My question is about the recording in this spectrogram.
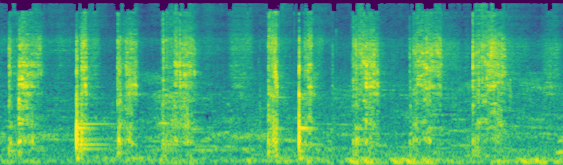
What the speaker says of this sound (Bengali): নারকেলের সঙ্গে সুজিটাও ভেজে নেব, তাহলে কদিন রেখে খেতে পারবে তোমরা।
